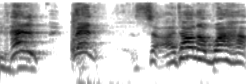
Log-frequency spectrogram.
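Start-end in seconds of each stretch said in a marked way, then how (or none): 0.0-0.9 mock panicked yelling, higher. Retelling her phone reaction to her son's hostage call: retelling screaming on the phone. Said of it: "I'm screaming on the phone".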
